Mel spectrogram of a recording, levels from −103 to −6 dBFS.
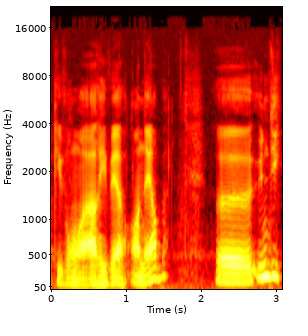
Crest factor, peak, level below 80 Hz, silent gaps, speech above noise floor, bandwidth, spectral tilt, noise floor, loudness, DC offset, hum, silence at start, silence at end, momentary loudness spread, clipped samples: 18 dB; -4 dBFS; -42 dBFS; none; 28 dB; 13 kHz; -6.5 dB/octave; -48 dBFS; -21 LUFS; under 0.1%; none; 0.05 s; 0.05 s; 9 LU; under 0.1%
